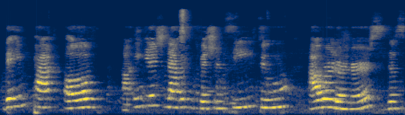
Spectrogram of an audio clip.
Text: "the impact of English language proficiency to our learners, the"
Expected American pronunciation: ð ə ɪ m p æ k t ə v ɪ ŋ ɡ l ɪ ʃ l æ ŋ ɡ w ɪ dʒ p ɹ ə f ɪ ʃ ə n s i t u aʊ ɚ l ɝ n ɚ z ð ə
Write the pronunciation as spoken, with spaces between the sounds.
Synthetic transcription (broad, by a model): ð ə ɪ m p æ k t ə v ɪ ŋ ɡ l ɪ ʃ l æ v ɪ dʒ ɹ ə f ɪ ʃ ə n s i t u aʊ ɚ l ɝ n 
